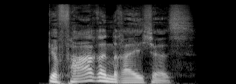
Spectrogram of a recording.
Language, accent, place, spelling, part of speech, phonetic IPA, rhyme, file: German, Germany, Berlin, gefahrenreiches, adjective, [ɡəˈfaːʁənˌʁaɪ̯çəs], -aːʁənʁaɪ̯çəs, De-gefahrenreiches.ogg
- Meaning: strong/mixed nominative/accusative neuter singular of gefahrenreich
